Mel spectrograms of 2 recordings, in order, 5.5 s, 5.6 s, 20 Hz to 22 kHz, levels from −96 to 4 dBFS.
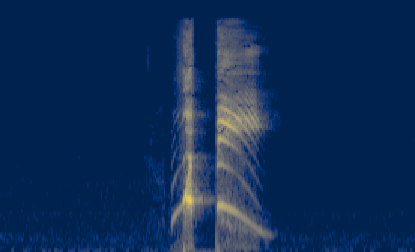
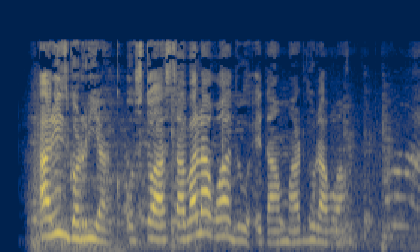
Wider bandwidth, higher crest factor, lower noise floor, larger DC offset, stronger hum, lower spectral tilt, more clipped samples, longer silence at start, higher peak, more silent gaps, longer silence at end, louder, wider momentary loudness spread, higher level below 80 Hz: first, 16 kHz vs 11.5 kHz; first, 26 dB vs 20 dB; first, -86 dBFS vs -42 dBFS; neither; neither; second, 1.5 dB/octave vs -2 dB/octave; neither; first, 2.3 s vs 0.45 s; about the same, 0 dBFS vs 0 dBFS; neither; first, 2.1 s vs 0 s; about the same, -19 LUFS vs -19 LUFS; second, 11 LU vs 20 LU; about the same, -62 dBFS vs -58 dBFS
